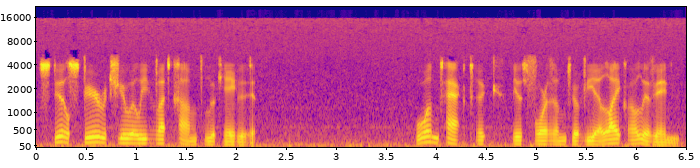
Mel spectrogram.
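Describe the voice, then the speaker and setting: A man's voice: on the low side, expressive, unhurried, a bit bright, slight background noise, rough recording. A man narrating a scripted instructional horror tape in a formal, explanatory manner.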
